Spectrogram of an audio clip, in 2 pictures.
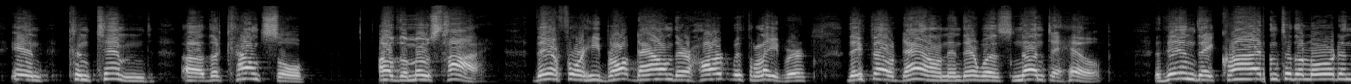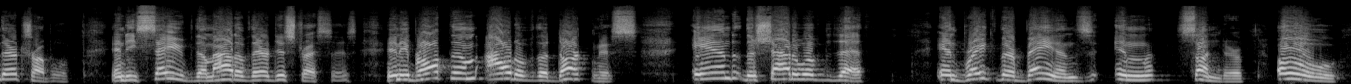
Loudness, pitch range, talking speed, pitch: -18 LUFS, 190-240 Hz, 140 wpm, 215 Hz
